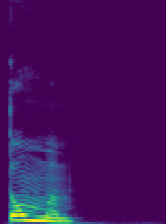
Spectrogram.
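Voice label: "томмӧм", Komi, female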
